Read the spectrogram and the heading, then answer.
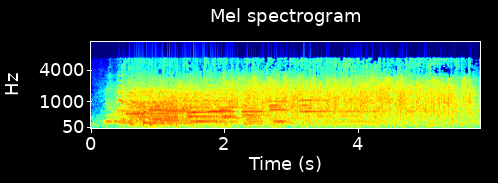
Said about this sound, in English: Judging from the audience applause, that deserves 6 marks.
